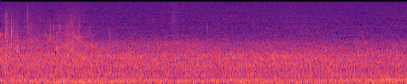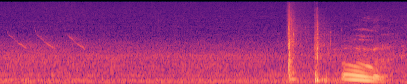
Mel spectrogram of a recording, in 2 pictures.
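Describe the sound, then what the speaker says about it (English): A broadhead-tipped wood arrow loosed from a Treadway longbow, heard as a sharp snap and brief whoosh near the end, followed by an impact thump, after a long stretch of quiet outdoor ambience with faint birdsong. "That broadhead flies good."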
